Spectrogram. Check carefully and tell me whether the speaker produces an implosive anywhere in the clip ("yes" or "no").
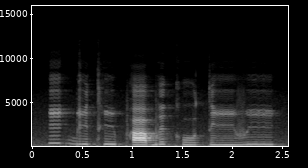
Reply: no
